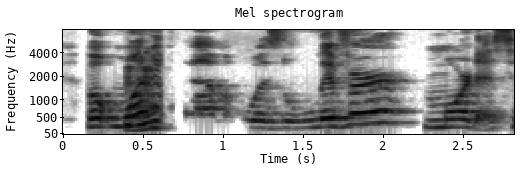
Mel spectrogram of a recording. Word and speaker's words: livor mortis: But one of them was livor mortis, and it's spelled LIVOR, and it means blood stagnation.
